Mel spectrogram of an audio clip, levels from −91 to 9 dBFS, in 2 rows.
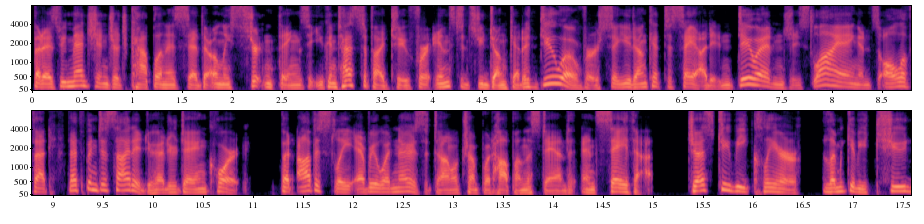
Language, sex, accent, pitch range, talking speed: English, male, American, 95-135 Hz, 260 wpm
